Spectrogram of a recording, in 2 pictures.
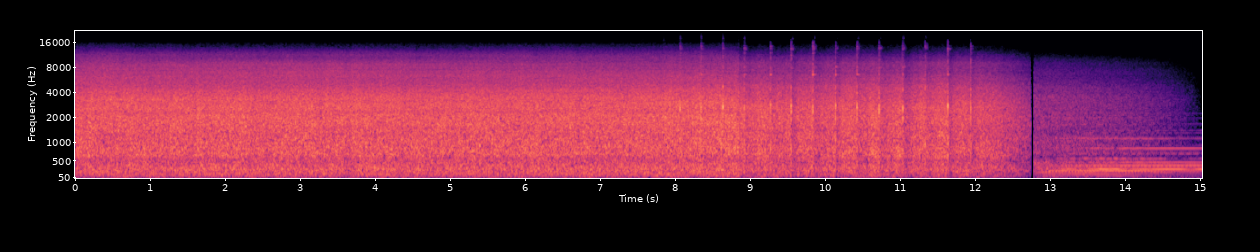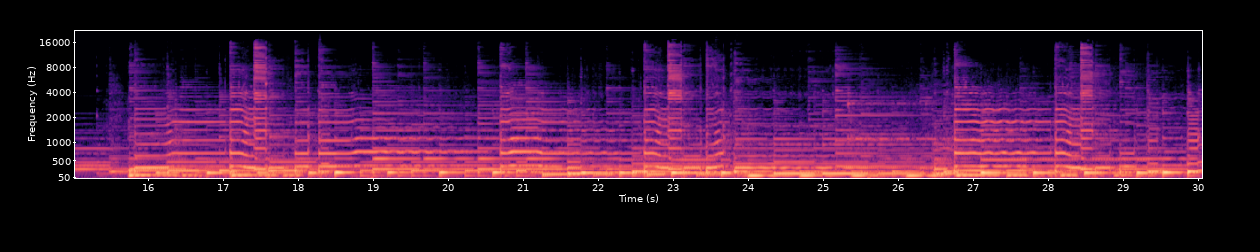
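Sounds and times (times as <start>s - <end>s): waterfall rushing: 0.0s - 14.8s
acoustic guitar music: 12.8s - 30.0s.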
